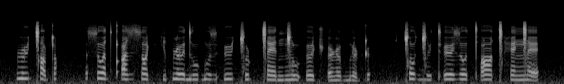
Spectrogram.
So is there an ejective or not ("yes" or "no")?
yes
